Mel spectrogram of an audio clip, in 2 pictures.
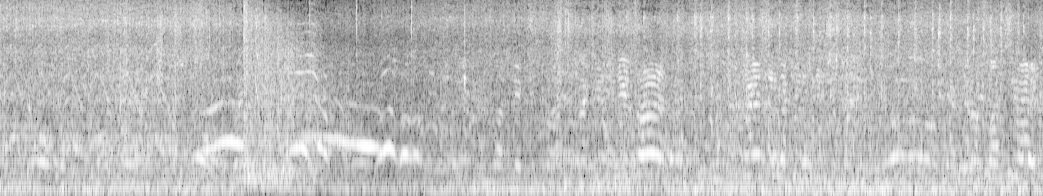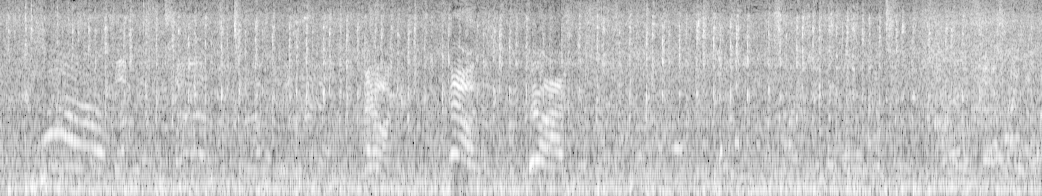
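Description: Motorcycle engines idle with a steady low rumble close by.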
